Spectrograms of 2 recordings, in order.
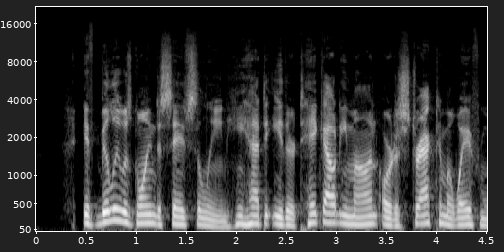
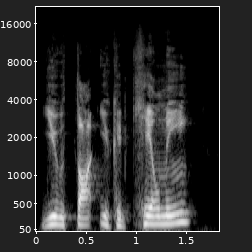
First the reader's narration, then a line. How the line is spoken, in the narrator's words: Iman asked, his voice thick and angry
